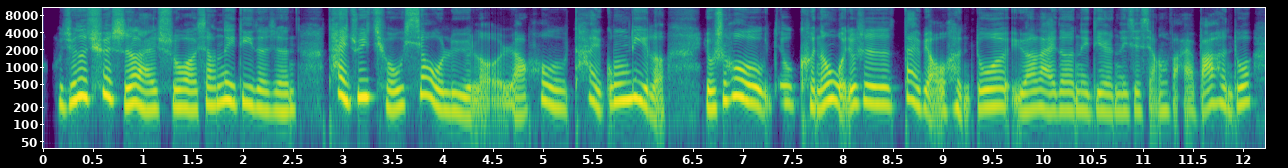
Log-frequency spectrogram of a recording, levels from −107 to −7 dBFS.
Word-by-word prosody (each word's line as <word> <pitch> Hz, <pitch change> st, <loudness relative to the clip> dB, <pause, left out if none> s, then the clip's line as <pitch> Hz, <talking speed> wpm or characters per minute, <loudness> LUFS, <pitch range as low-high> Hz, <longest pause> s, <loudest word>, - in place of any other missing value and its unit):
我 -, -, -3 dB
觉 240 Hz, +5 st, +2 dB
得 310 Hz, +2 st, +8 dB
确 310 Hz, +3 st, +3 dB
实 270 Hz, -6 st, +2 dB
来 205 Hz, -6 st, +3 dB
说 200 Hz, 0 st, 0 dB
啊， -, -, -1 dB
像 220 Hz, +4 st, -1 dB
内 260 Hz, -2 st, +4 dB
地 230 Hz, -1 st, -1 dB
的 195 Hz, -2 st, -1 dB
人 175 Hz, 0 st, -2 dB, 0.3 s
太 325 Hz, -5 st, +3 dB
追 300 Hz, +4 st, +5 dB
求 205 Hz, -8 st, -1 dB
效 280 Hz, -, 0 dB
率 175 Hz, -4 st, 0 dB
了， -, -, -6 dB
然 -, -, -4 dB
后 225 Hz, -9 st, -2 dB
太 245 Hz, -2 st, -5 dB
功 250 Hz, +8 st, +2 dB
利 280 Hz, -5 st, +4 dB
了。 -, -, -4 dB, 0.4 s
有 190 Hz, -, +4 dB
时 205 Hz, +7 st, 0 dB
候 260 Hz, -7 st, +5 dB
就 240 Hz, 0 st, -5 dB
可 215 Hz, -2 st, -4 dB
能 240 Hz, +8 st, +3 dB
我 245 Hz, -, +2 dB
就 215 Hz, -, +2 dB
是 230 Hz, -3 st, +1 dB
代 225 Hz, +4 st, -3 dB
表 200 Hz, -3 st, -2 dB
很 190 Hz, -4 st, -6 dB
多 210 Hz, +2 st, +1 dB
原 180 Hz, +2 st, -3 dB
来 185 Hz, -3 st, -2 dB
的 185 Hz, 0 st, -4 dB
内 180 Hz, -1 st, -5 dB
地 180 Hz, -, -5 dB
人 170 Hz, -2 st, -4 dB
的 170 Hz, -, -5 dB
一 170 Hz, -, -5 dB
些 180 Hz, +1 st, -6 dB
想 180 Hz, +1 st, -9 dB
法 -, -, -9 dB
啊， -, -, -7 dB
把 230 Hz, -, -2 dB
很 230 Hz, -5 st, -4 dB
多 235 Hz, +3 st, 0 dB
215 Hz, 260 characters per minute, -18 LUFS, 185-250 Hz, 0.4 s, 得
